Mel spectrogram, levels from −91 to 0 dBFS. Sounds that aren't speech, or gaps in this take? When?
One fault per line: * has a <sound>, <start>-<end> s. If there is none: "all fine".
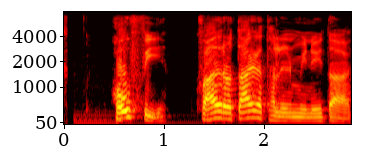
all fine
